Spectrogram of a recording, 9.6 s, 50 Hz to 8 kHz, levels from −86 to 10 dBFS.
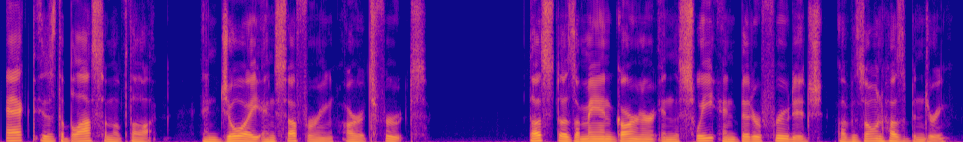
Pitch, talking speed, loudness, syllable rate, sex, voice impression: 115 Hz, 175 wpm, -18 LUFS, 4.9 syllables/s, male, masculine, adult-like, tensed, clear, slightly fluent, slightly raspy, cute, sincere, calm, slightly mature, friendly, reassuring, wild, lively, kind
